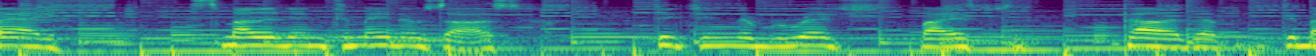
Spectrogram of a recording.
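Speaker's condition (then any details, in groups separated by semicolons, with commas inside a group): Multiple sclerosis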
